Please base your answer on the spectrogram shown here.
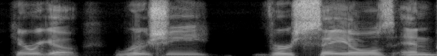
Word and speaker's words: Russia: sales and B Fountain Russ is course supposed to be Russia did they intentionally mispronounce that during the Cold War or something sure no they why didn't they just rename the city in spad this dumb rushi yeah Nigel if you're not in this area like Nigel says here try Russia it's not Russia oh how they pronounce it rousi and we assume it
